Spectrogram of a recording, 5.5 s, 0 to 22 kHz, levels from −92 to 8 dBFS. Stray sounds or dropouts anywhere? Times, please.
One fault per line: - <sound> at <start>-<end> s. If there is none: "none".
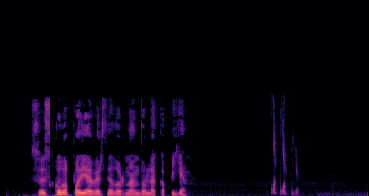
- chirp at 4.1-4.5 s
